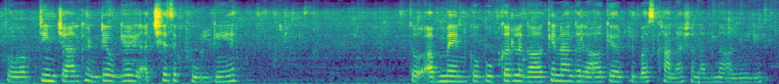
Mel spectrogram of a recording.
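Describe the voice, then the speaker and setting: At a moderate pace, a woman speaks at medium pitch with fairly even intonation. Noticeable background noise and audible room echo surround her voice. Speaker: home vlogger. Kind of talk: vlog narration. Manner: casual.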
